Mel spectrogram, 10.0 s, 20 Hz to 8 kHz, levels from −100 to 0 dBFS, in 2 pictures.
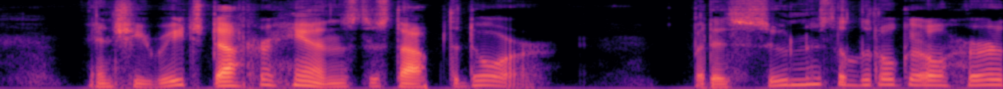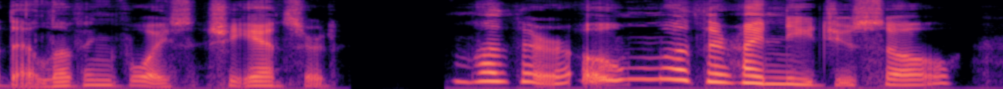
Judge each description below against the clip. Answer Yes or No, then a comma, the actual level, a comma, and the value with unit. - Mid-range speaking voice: Yes, medium, 165 Hz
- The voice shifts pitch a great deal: Yes, wide, 8.6 semitones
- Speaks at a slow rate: No, average, 180 wpm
